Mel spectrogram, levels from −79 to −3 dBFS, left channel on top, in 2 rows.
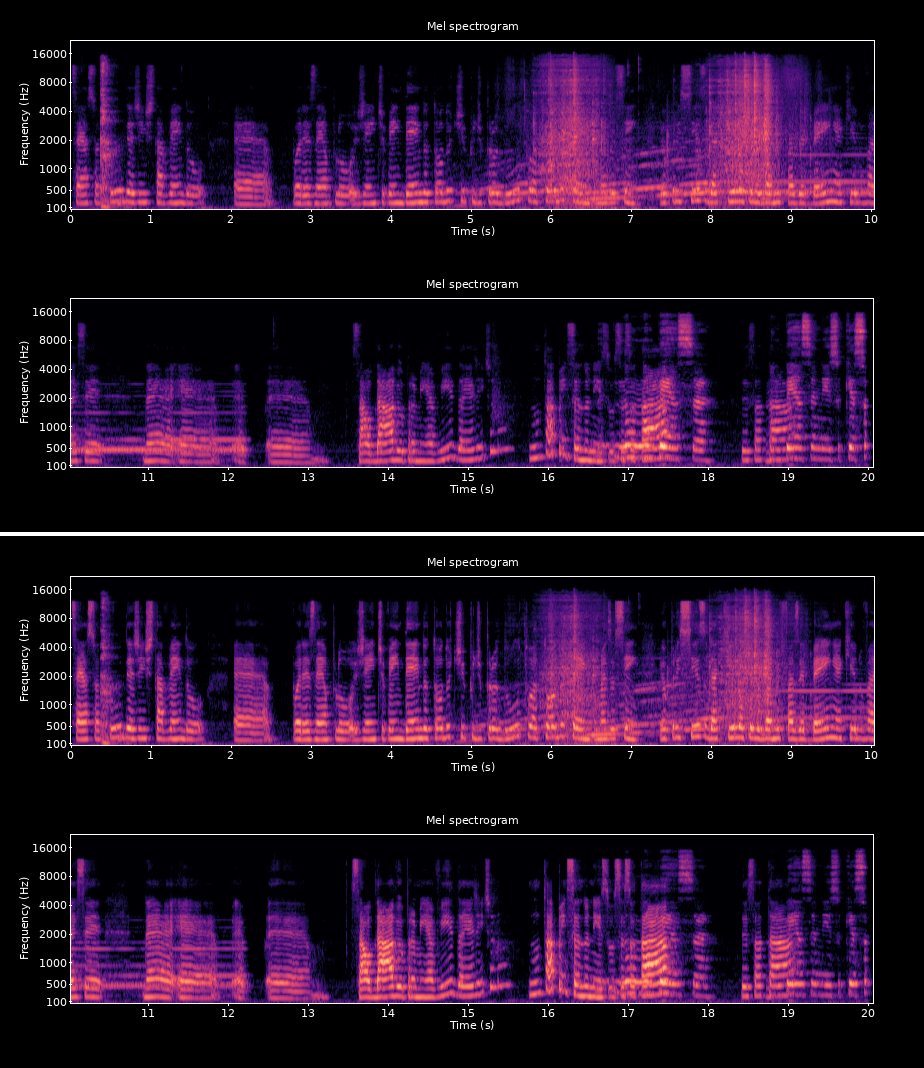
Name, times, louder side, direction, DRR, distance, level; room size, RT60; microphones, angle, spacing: voice 1, 0.0-1.7 2.0-10.5 10.9-13.3 13.6-17.5 18.4-19.1, right 5 dB, 40° right, 0.5 m, -25 dB
sound 1, 4.5-12.2, left 2 dB, 10° right, 0.8 m, -35 dB
sound 2, 5.3-9.5, left 3 dB, 30° left, 0.7 m, -29 dB
voice 2, 16.6-18.0 18.7-20.0, left 2 dB, 80° left, 1.0 m, -24 dB
3.0 x 2.2 x 2.7 m
head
